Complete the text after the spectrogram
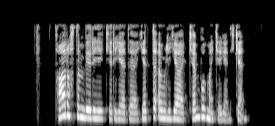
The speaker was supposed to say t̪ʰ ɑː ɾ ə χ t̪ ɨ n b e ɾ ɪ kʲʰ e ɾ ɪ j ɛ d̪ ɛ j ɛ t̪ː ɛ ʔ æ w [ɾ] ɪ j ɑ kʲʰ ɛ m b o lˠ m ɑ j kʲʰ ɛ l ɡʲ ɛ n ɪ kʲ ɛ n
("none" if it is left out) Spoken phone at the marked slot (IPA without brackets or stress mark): l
